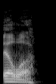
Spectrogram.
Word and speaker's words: Isla: name she goes dad trust me they're gonna say it wrong it's illa so they write it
